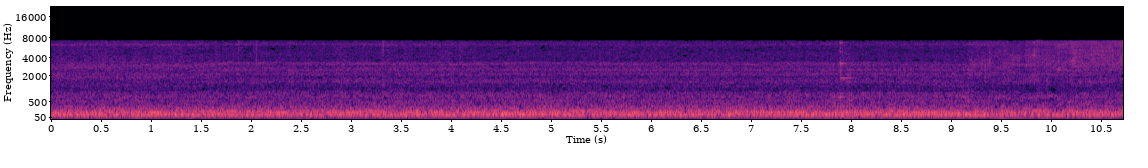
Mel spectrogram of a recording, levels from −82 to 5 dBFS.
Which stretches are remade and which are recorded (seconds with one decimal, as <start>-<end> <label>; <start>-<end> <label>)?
0.0-9.1 recorded; 9.1-10.2 remade; 10.2-10.7 recorded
